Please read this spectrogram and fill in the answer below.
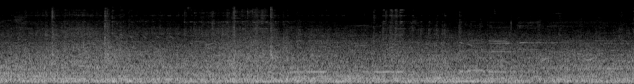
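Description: Steady city ambience: the hum of road traffic mixed with the voices of people talking.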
